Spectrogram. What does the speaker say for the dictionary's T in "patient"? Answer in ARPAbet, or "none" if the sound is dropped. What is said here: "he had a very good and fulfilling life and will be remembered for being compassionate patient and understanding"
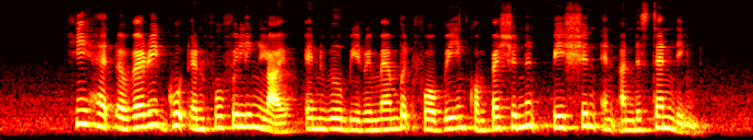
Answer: none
